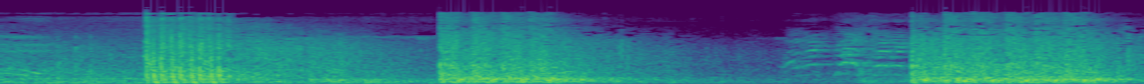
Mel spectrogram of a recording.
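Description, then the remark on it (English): Three loud, sustained bursts of rapid automatic gunfire rattle out on the streets of a major city in Afghanistan, with short quieter gaps between them where faint shouting voices can be heard in the background. “One thing I've been struck by watching what's happening now is that the videos we're seeing now come out of Afghanistan of men with RPGs on the streets of major cities and the streets empty and gunfire ricocheting around.”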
